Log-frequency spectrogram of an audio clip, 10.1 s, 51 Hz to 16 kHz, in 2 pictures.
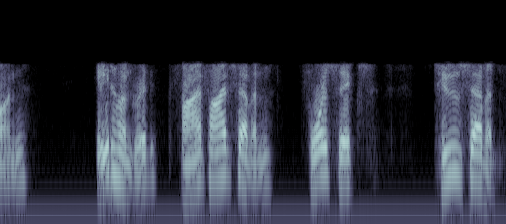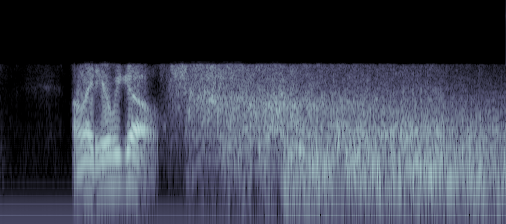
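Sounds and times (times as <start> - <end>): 
speech: 0.1 - 0.4, 1.0 - 3.8, 4.4 - 5.1, 5.8 - 7.1
thunder rumbling: 6.8 - 10.1.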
